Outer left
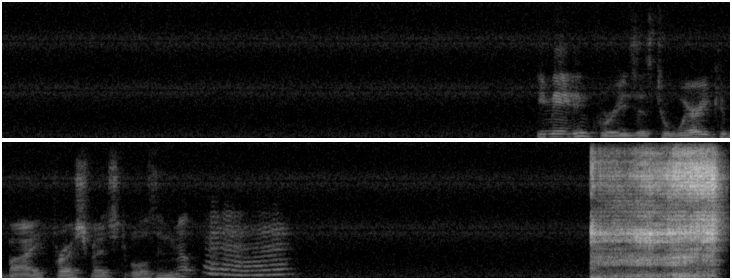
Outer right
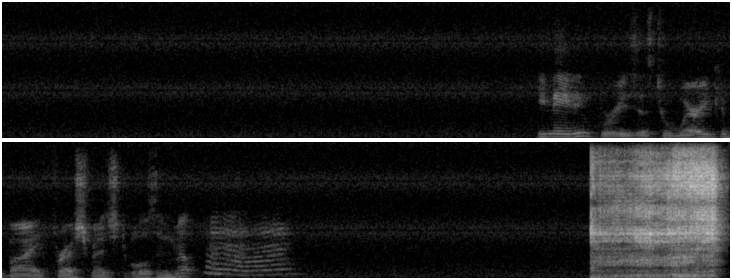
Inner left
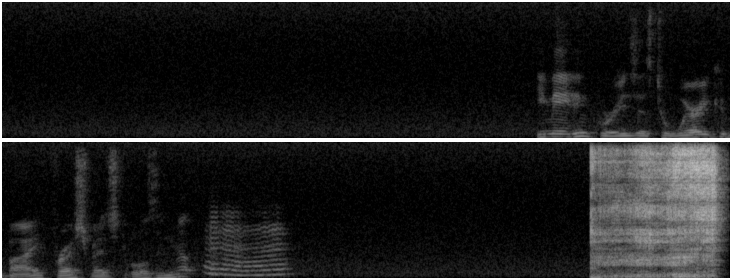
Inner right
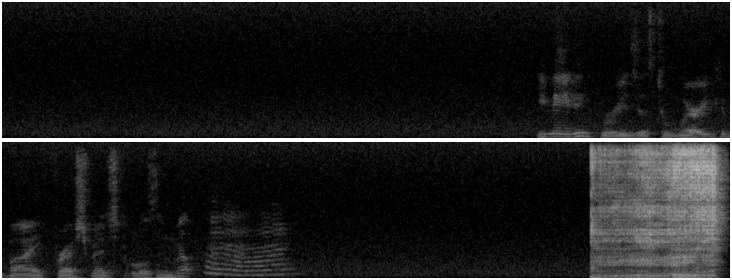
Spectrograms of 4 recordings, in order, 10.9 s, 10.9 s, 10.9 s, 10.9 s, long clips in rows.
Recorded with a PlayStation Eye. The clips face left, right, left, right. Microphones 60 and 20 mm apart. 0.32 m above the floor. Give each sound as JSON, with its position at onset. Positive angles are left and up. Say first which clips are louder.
{"t": 4.0, "sound": "a man speaking", "louder": "outer left 2 dB, inner left 3 dB", "side_deg": 65, "distance_m": 3.0}
{"t": 7.0, "sound": "a squeak", "louder": "outer left 9 dB, inner left 8 dB", "side_deg": 80, "distance_m": 4.0}
{"t": 9.9, "sound": "tearing paper", "louder": "outer left 1 dB, inner left 3 dB", "side_deg": 25, "distance_m": 1.1}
